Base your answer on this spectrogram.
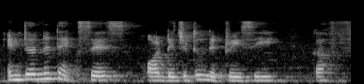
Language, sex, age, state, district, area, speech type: Urdu, female, 30-45, Delhi, South Delhi, urban, spontaneous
